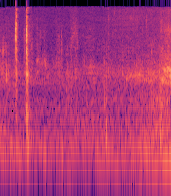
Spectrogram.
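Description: Steady engine and road noise inside a moving car, with two sharp clicks in quick succession just after the start.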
